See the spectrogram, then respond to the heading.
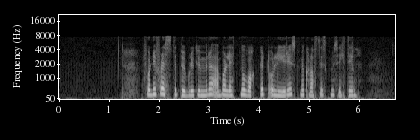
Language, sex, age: Norwegian, female, 29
